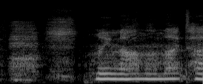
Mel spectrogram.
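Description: A few soft, breathy gasps, then a single steady vocal note held for about a second.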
